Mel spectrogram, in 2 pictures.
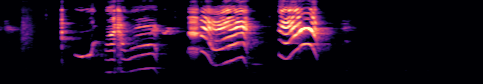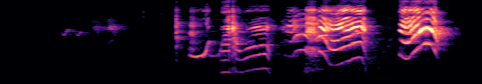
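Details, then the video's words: Parrot said to talk, saying mummy and papa: two bursts of rapid, wavering, harmonic utterances separated by a silent gap of about three seconds. "मम्मी पापा बोलने वाला तोता _ Mummy ka Pyaara Mitthu _ Parrot Talking Video"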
